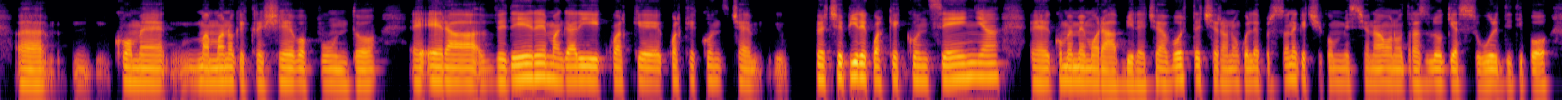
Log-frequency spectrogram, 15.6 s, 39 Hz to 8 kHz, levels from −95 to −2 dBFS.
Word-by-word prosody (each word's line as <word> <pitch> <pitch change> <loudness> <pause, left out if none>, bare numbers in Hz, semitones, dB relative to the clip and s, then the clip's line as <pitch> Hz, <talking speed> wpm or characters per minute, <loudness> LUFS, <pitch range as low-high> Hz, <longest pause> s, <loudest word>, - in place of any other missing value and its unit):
ehm, 100 -1 0 0.2
m - - -13
mhmm, - - -12 0.2
come 110 -2 0
man 110 0 -2
mano 110 +1 +3
che 105 - -5
crescevo, 105 +1 -1
appunto, 100 0 -2 0.3
e 115 +1 -1
era 110 -3 +4
vedere 125 +6 +4
magari 120 -2 +3
qualche 115 -2 -1
qualche 120 0 -6
con 120 -2 -5
cioè, 110 -4 -3
mhmm, 100 - -11 0.3
percepire 135 +2 +4
qualche 120 +1 -1
consegna, 130 +3 +2 0.3
ehm, 110 -2 -1
come 115 +1 -1
memorabile, 100 -3 +1
cioè, 105 +3 -3
a - - 0
volte 120 +3 0
c'erano 110 -3 -3
quelle 110 0 -2
persone 120 +6 -4
che 115 - -3
ci - - -8
commissionavano 105 0 -3
traslochi 105 0 -2
assurdi, 100 -1 -1
tipo, 95 +1 -1
110 Hz, 140 wpm, -24 LUFS, 105-120 Hz, 0.3 s, era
